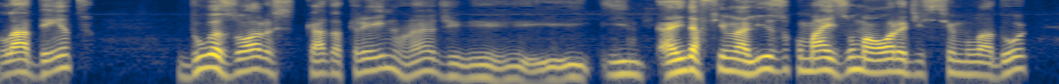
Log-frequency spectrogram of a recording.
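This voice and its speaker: A man with an unremarkable speaking voice talks fairly slowly at a fairly high pitch with lively intonation, in a dry, close recording with no echo that is very clean and has a silent background. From Brazil. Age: 60s. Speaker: racing driver. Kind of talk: interview.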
